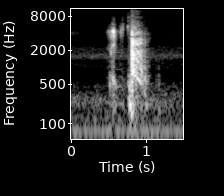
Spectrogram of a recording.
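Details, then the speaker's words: Single sharp sneeze after a short in-breath in a quiet room; deliberately induced sneeze for a comedy skit about denying a cat allergy, performer mildly allergic to cats in real life. "I'm Excuse me yeah I don't I don't know why I'm sneezing it's probably just a a random tickle"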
